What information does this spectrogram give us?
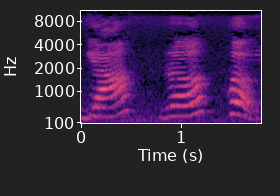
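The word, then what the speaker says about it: ग्यारह: number in Hindi as G ko ya ki matra, a ki matra, gya, ra, ha, gyarah. In English I mention it as GYAARAH, gyarah.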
